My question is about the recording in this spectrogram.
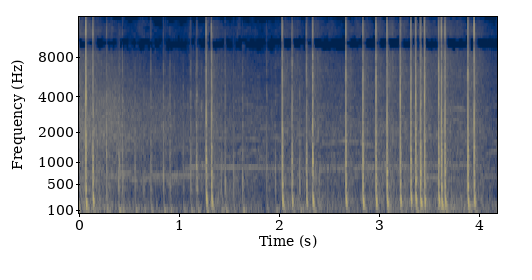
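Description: Aerial fireworks bursting: an irregular run of sharp bangs and crackles over a low rumble, coming thickest near the end.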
